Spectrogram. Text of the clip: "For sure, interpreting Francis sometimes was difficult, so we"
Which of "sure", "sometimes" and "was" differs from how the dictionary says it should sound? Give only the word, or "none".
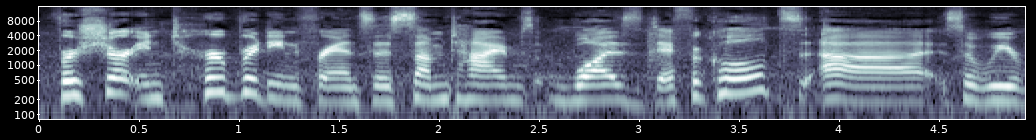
none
